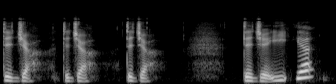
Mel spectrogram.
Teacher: because the d and the y together make a j and a u can always change to uh so didja did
